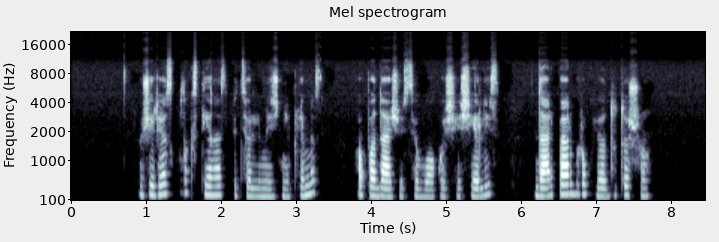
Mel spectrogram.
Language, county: Lithuanian, Vilnius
